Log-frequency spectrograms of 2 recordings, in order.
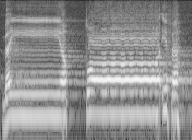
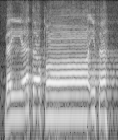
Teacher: بإدغام تاء بيت في طاء طائفة · Shown in: first take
